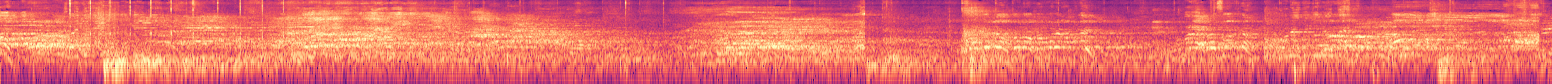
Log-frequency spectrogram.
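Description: A ball is kicked on a hard indoor floor.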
